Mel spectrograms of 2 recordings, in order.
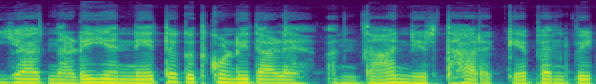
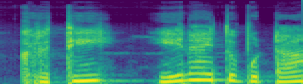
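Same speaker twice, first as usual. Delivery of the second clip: alarmed call; 6 semitones higher than usual. A narrator's reading. Mother rushing in to her sick daughter, alarmed call. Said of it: "ಗಾಬರಿಯಿಂದ ಕೂಗ್ತಾ".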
